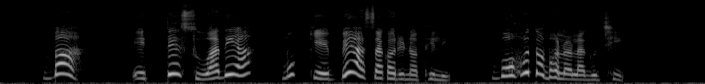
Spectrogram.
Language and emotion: Odia, surprised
